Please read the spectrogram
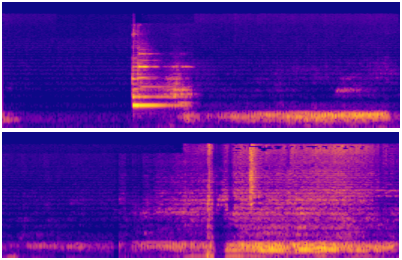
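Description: An electronic notification chime of a video call sounds once about two seconds in, a bright ding that fades within a second. Muffled low background noise from a participant's microphone follows, with a sharp click near the end.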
